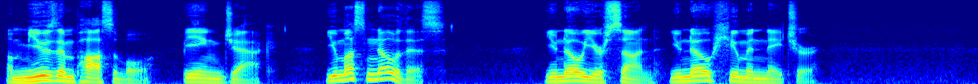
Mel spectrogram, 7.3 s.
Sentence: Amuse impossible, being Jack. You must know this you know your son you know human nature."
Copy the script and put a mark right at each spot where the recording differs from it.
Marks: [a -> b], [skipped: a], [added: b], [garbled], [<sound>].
Amuse impossible, being Jack. You must know this you know your son you know human nature."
